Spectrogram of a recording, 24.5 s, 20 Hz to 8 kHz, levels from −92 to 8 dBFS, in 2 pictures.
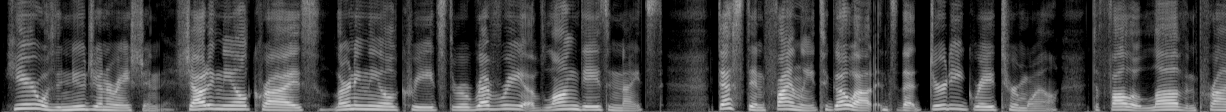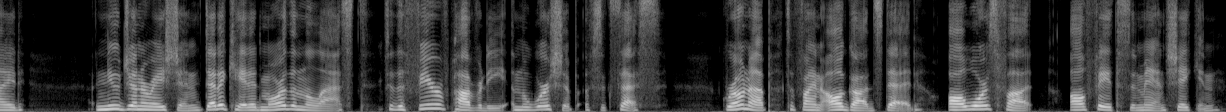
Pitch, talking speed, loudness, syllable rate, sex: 210 Hz, 170 wpm, -19 LUFS, 4.6 syllables/s, female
